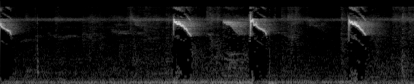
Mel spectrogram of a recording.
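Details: High, thin white-eye calls used to lure birds in the forest: a quiet opening, then four bright descending chirps in the last two and a half seconds, with a low background hum.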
